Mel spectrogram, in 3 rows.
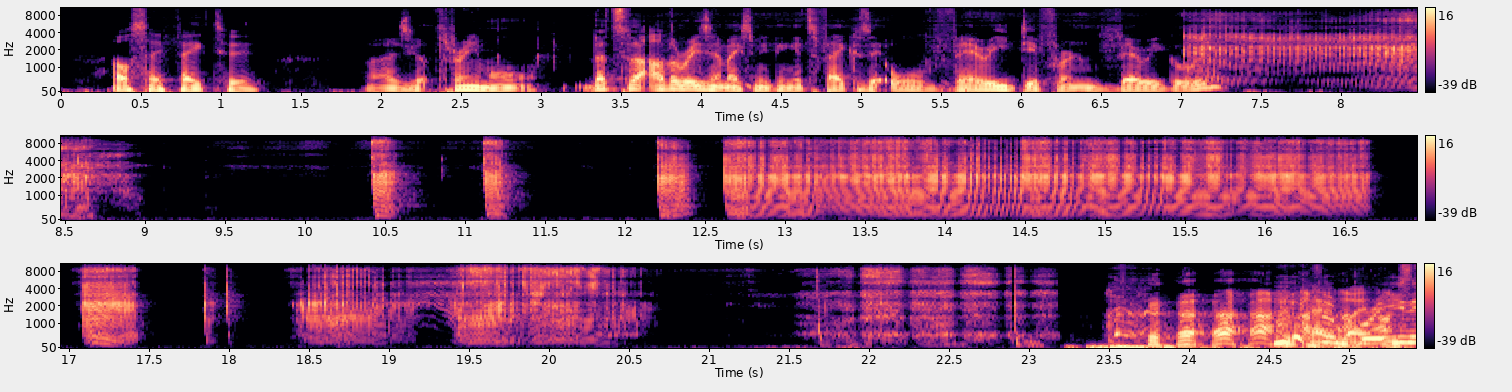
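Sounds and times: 
speech: 0.3 - 1.3, 1.9 - 7.4, 23.8 - 25.4
loud mouth-made fart noises: 7.0 - 9.1, 10.4 - 11.5, 12.2 - 20.8
laughter: 23.5 - 25.4.

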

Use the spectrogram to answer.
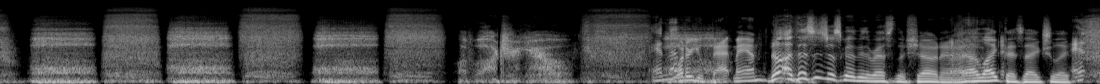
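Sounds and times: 
person heavy breathing imitating a prank caller's panting: 0.0 - 8.1, 10.7 - 10.9
speech: 6.5 - 10.9.

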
